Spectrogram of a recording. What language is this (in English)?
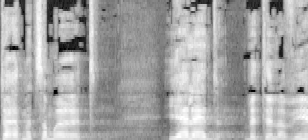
Hebrew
